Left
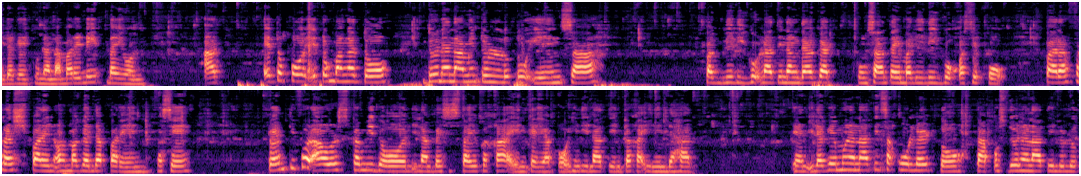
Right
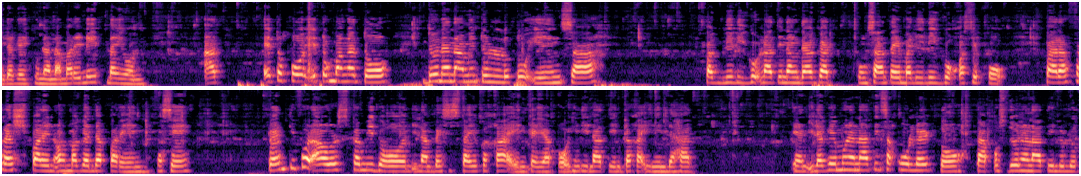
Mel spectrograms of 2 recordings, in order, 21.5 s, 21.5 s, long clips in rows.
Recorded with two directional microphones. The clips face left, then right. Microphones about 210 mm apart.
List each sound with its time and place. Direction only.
0.0 s speech: 15° right (ahead or behind)
7.0 s a woman's voice: 5° right (ahead or behind)
18.7 s speech: 5° right (ahead or behind)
